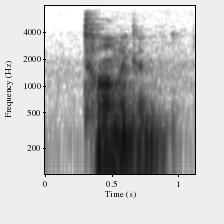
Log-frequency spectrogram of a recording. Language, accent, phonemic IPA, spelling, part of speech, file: English, Southern England, /ˈtɑːmɪɡən/, ptarmigan, noun, LL-Q1860 (eng)-ptarmigan.wav
- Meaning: Any of three species of small grouse in the genus Lagopus found in subarctic tundra areas of North America and Eurasia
